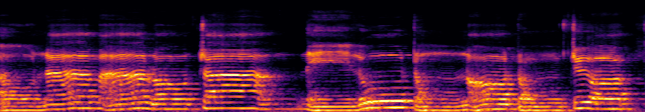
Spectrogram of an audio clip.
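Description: A man chanting Hmong funeral verse (txiv xaiv) into a microphone, in long, sustained sung phrases whose pitch bends and slides, with a brief break for breath about three seconds in.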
